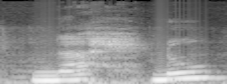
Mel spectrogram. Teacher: ہا کے تلفظ کا دھیان رکھنا ہے اور اس نون کو لمبا نہیں کرنا کیونکہ نون پیش نو ہے.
